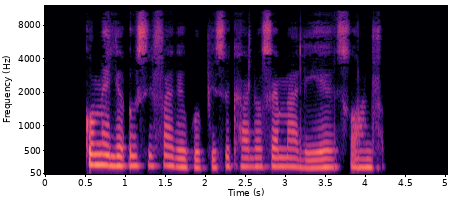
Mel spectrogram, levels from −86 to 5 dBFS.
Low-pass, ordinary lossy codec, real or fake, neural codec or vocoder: 10.8 kHz; MP3, 48 kbps; fake; autoencoder, 48 kHz, 32 numbers a frame, DAC-VAE, trained on Japanese speech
